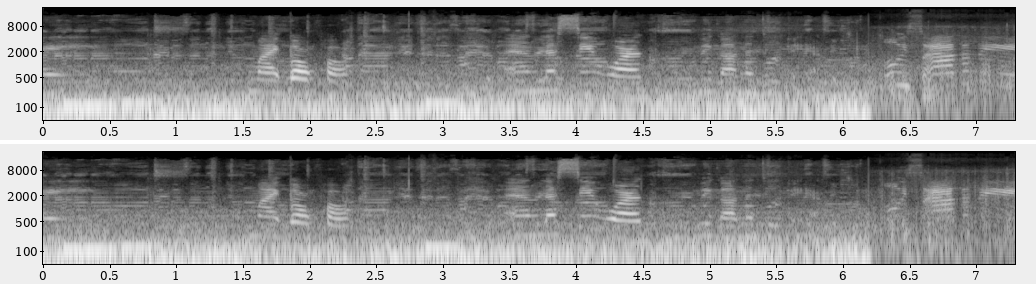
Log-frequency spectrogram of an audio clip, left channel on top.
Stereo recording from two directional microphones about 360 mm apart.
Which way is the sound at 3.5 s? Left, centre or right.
Centre.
